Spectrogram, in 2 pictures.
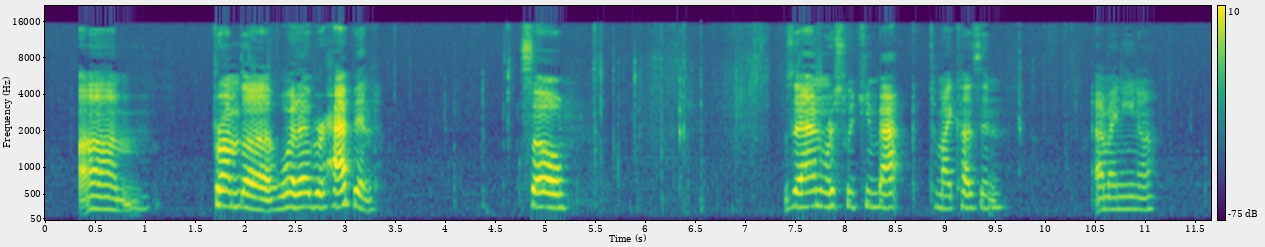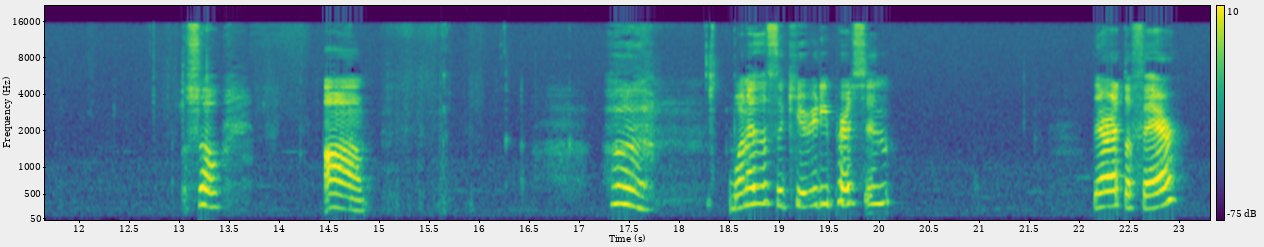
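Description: A young boy talks with animation close to a microphone, in short bursts with pauses.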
